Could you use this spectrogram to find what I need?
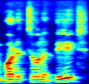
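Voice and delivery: attempted, put-on Canadian accent. Speaker urging listeners to sign up, in a put-on canadian accent. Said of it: "That's my best Canadian".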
